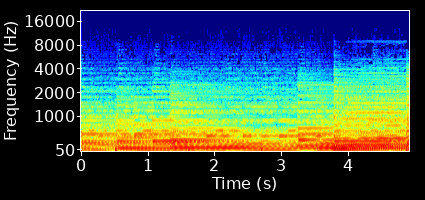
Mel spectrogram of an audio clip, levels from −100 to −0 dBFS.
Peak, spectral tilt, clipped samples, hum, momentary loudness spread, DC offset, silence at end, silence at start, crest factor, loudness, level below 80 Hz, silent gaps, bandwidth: 0 dBFS; -11.5 dB/octave; under 0.1%; none; 8 LU; under 0.1%; 0 s; 0 s; 12 dB; -14 LUFS; -22 dBFS; none; 4.3 kHz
